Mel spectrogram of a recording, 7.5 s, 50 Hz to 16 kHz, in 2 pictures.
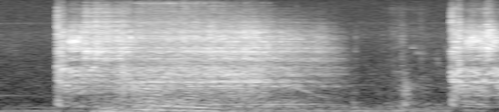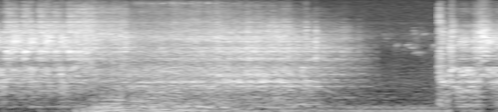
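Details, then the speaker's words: Model A hot rod coupe with a 2.3 L Ford 4-cylinder and Duraspark II ignition, new ignition box fitted: repeated cranking bursts, each catching briefly then dying. It fires on crank but won't stay running; the owner suspects the box, solenoid or ignition lead. "The thing will fire and then once and then it quits. That's not good."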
